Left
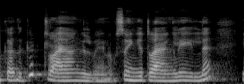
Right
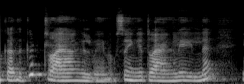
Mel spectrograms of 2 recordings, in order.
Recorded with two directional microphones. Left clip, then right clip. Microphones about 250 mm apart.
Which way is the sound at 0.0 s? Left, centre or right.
Centre.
